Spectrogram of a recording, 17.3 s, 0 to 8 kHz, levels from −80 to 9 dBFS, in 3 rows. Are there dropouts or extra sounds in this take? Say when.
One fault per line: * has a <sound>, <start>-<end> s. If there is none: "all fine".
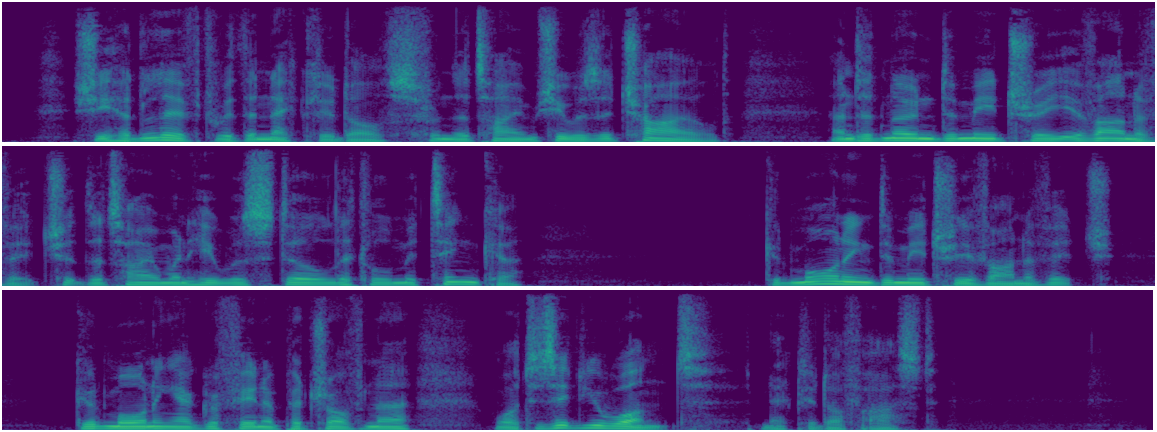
all fine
